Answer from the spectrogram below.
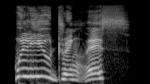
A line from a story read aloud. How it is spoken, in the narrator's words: shouted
